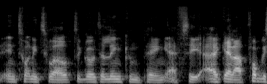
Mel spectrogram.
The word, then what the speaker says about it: Linköping: So, you decided in 2012 to go to Lincoln Ping FC. Again, I probably said the name very badly. Is it all right? Okay. Lin Sheping. That's that's the Swedish pronunciation.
